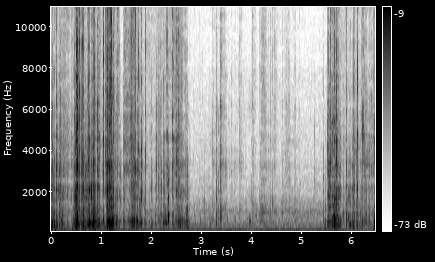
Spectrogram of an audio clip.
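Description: Plastic bag of potting soil crinkling and rustling as soil is shaken out of it into fibre seedling pots, in irregular bursts over the first three seconds and again briefly near the end.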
